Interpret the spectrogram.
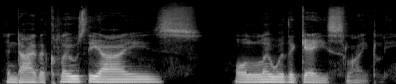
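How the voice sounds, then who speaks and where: A man leading a guided meditation in a calm, gentle, measured way, leaving long pauses between phrases. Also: mid-range voice.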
